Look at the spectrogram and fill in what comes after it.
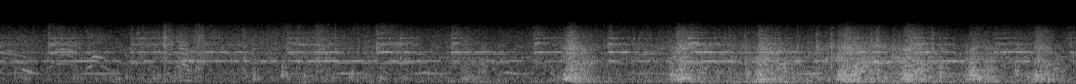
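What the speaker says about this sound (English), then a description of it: "I wish I was on that train." A train rolls past on railway tracks with a steady rumble and clatter of rail cars, moderately loud and continuous throughout, while a voice is heard over it.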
